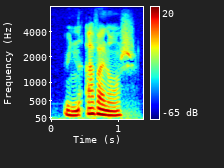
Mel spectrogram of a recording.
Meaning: avalanche
- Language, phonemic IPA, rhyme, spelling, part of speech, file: French, /a.va.lɑ̃ʃ/, -ɑ̃ʃ, avalanche, noun, Fr-avalanche.ogg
